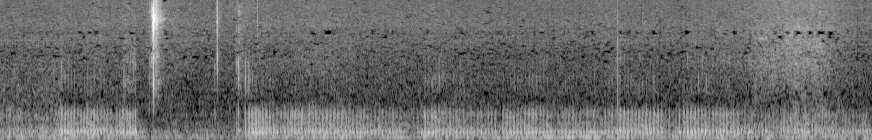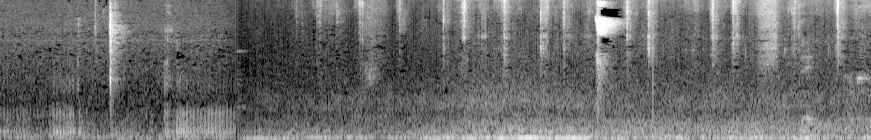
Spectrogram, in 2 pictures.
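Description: A long-haired domestic cat purring steadily in pulsing stretches while being stroked. In the last few seconds, rustling and sharp clicks of handling close to the microphone come in over a deeper rumble.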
